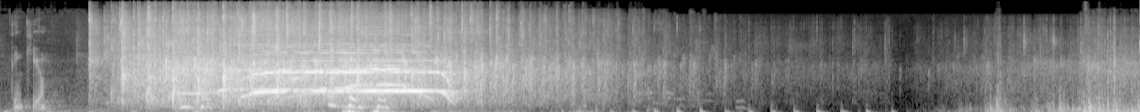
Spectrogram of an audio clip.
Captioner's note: clapping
